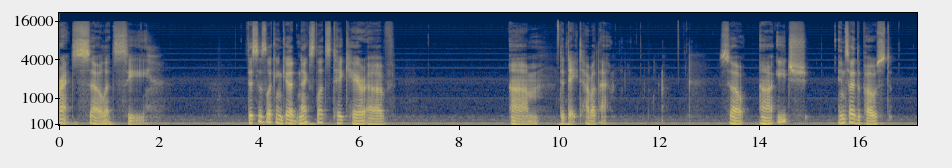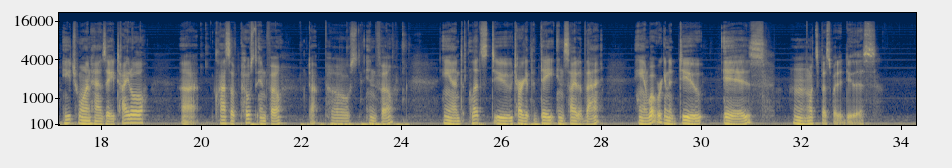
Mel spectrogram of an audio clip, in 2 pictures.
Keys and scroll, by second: 5.0 super+Tab, 10.1 super+Tab, 21.0 Return, 21.7-24.4 typing, 25.0 Return, 25.4-27.1 typing, 27.7 Return.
